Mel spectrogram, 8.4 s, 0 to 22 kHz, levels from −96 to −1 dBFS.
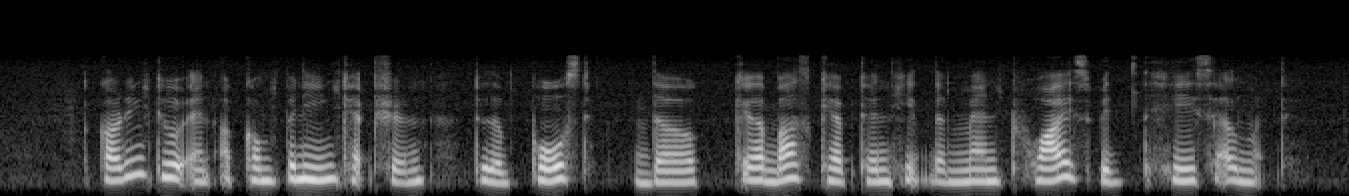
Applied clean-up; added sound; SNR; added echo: none; none; none; none.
